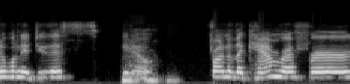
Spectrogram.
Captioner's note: laughs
